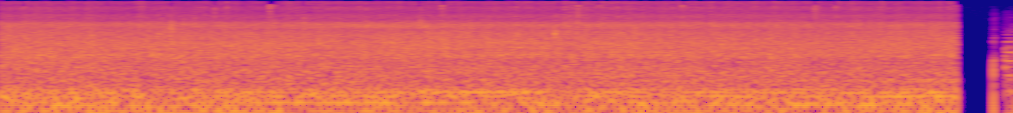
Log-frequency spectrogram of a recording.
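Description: Steady heavy rain pours down continuously, a dense even wash of drops drumming on surfaces close by, with no voices, cutting off abruptly at the very end.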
